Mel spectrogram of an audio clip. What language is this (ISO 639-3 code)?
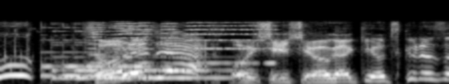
jpn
